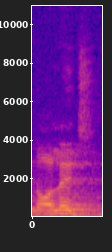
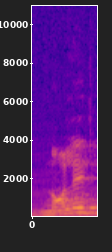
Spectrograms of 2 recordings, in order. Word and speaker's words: knowledge: जैसे हम बोल रहे हैं नॉलेज, लिख रहे हैं KNOWLEDGE, नॉलेज बोला लेकिन के भी इसमें आ रहा है, ठीक है ना।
